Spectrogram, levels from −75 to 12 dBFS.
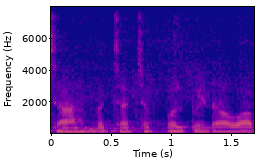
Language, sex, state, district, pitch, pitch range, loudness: Hindi, male, Bihar, Araria, 125 Hz, 125-130 Hz, -35 LUFS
